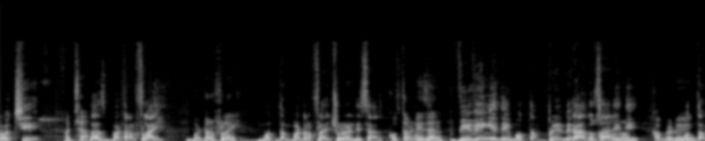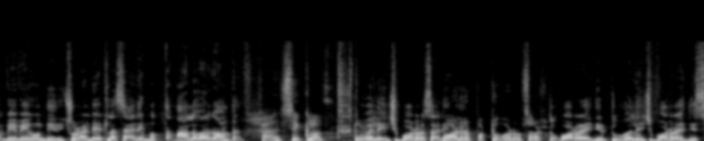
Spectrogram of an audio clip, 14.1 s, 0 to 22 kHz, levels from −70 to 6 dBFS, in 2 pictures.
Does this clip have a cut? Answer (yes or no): yes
